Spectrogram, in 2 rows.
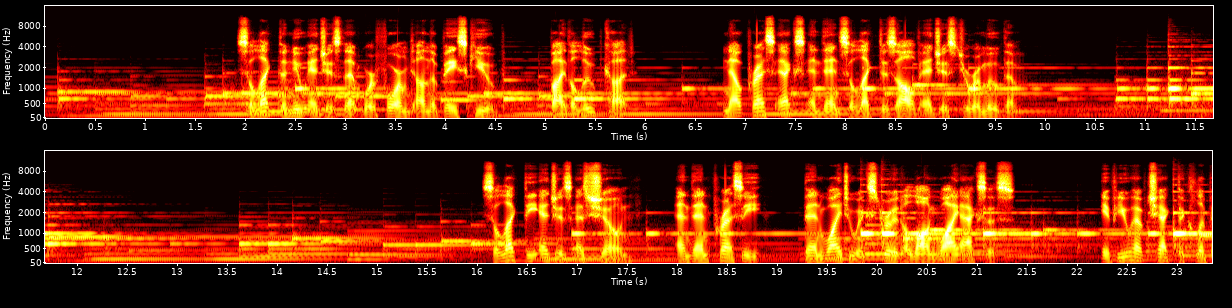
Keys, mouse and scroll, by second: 0.3-0.8 shift+middle drag, 1.2-1.5 middle drag, 1.7 click, 2.8-3.4 shift+middle drag, 4.6-5.3 middle drag, 5.7 shift+click, 6.1 shift+click, 6.5 shift+click, 6.8 shift+middle click, 7.5 shift+click, 7.9 middle click, 9.1 ctrl+click, 9.6 shift+middle click, 10.0-10.5 middle drag, 11.0 Delete, 13.3-13.6 shift+middle drag, 13.7-14.1 scroll up 4, 14.4-14.7 scroll down 3, 14.7-15.2 middle drag, 15.3-15.6 scroll down 2, 15.7 shift+middle drag, 16.5 click, 17.3 shift+click, 17.7 middle click, 18.8 e.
